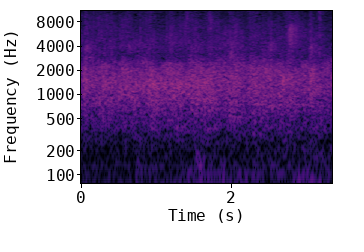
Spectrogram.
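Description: A crowd applauds steadily, with dense, even clapping that holds at a constant level for a few seconds and doesn't fade or pause. No one speaks over it.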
